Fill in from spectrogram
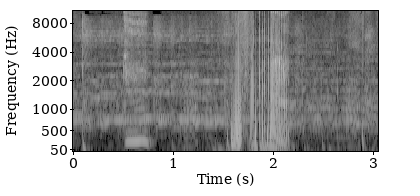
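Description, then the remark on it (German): A raspy, fart-like video game creature cry in two quick, loud bursts, preceded by a brief electronic chime, against a quiet background with no talking. “Ein Relaxo das hört sich an wie ein Furz.”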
